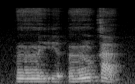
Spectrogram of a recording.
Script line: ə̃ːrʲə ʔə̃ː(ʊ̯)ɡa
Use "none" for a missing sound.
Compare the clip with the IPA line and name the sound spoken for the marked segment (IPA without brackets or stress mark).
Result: ʊ̯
